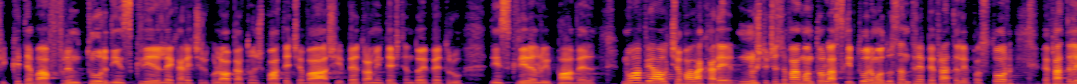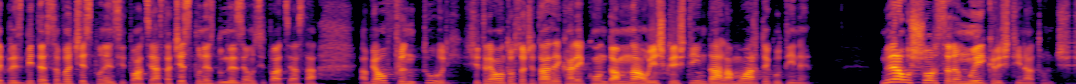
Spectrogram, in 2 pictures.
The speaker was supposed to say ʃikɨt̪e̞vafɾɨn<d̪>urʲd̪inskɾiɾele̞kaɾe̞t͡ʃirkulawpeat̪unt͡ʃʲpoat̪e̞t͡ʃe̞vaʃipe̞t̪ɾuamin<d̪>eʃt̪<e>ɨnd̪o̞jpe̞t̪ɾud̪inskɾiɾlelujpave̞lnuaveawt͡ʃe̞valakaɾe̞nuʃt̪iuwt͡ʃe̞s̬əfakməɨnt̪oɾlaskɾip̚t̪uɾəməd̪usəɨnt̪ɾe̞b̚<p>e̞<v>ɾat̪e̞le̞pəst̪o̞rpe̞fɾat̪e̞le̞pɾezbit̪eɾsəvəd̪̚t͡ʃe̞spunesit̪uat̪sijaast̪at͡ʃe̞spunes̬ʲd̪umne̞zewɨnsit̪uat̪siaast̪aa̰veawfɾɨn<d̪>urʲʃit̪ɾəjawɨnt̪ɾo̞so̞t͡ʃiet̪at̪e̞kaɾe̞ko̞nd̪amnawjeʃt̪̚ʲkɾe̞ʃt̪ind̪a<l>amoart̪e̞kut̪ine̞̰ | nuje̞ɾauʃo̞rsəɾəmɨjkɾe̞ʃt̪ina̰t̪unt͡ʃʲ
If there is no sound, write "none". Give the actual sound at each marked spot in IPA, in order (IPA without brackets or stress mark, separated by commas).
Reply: t̪, t̪, e, p, f, t̪, l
